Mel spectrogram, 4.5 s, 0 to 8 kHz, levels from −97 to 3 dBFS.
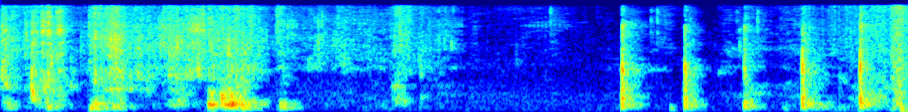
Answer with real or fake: real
